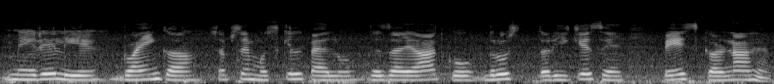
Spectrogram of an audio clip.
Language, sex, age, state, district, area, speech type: Urdu, female, 18-30, Bihar, Gaya, urban, spontaneous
